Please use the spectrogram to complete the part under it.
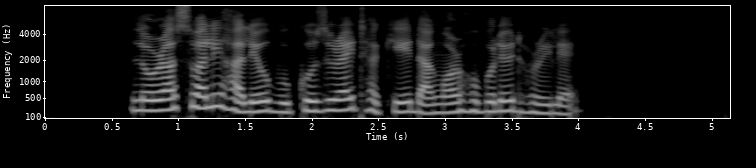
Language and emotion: Assamese, neutral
